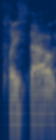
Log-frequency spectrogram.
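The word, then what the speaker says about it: Plaistow: You came up in Playstyle, East London. Is that how you say it? What's no, it? it's How you say plaster. It's plaster. Like Newham.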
